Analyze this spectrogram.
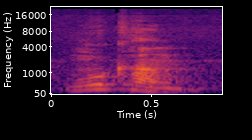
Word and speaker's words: মুখং: স্বপ্না দিদি মুখমচ দেব শরীরে রমহসতে এই মুখং এর জায়গায় মুখাং বললে হবে না মুখাং দেখুন দুটো উচ্চারণ হ্যা একটা মুখং একটা মুখং এখানে বলতে হবে মুখং ঠিক আছে আচ্ছা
